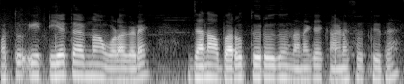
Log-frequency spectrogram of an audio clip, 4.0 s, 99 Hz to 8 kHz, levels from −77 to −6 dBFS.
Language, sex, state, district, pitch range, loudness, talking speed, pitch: Kannada, male, Karnataka, Bangalore, 115-135 Hz, -18 LUFS, 105 wpm, 125 Hz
